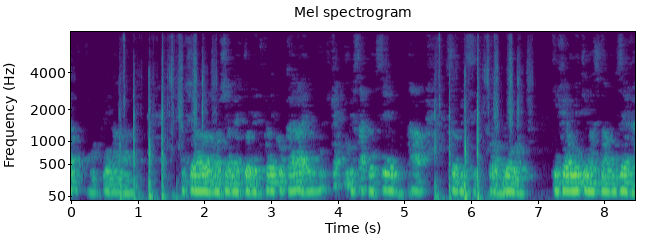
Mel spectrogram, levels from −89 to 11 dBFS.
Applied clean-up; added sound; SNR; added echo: classical method WPE with log-MMSE.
